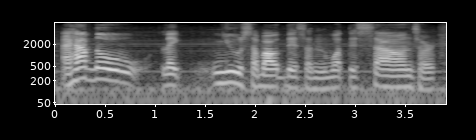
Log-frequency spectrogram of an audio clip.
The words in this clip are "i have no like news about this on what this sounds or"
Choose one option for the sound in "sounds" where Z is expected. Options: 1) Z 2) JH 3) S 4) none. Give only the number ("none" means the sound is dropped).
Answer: 3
